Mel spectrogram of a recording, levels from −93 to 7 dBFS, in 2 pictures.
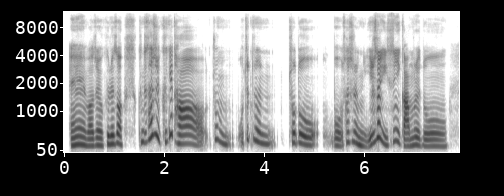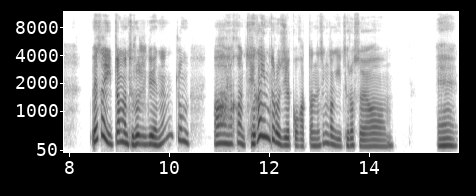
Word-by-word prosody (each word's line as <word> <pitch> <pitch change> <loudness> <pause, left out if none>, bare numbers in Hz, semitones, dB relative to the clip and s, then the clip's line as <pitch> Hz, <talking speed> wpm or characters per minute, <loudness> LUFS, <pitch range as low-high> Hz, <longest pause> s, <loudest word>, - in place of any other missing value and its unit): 예 185 +1 +4
맞아요. 165 +1 +1
그래서 205 +3 +3 0.3
근데 255 -1 -4
사실 385 +1 +4
그게 265 +13 +1
다 210 - +3 0.2
좀 240 -12 -5 0.2
어쨌든 250 - -3 0.3
저도 220 -6 +2 0.4
뭐 165 -1 -2
사실은 245 -8 -1
일상이 235 - +3
있으니까 195 - +1
아무래도 155 -3 -1 0.8
회사의 315 - +5
입장만 235 +3 +2
들어주기에는 200 - 0
좀 280 -8 -4 0.5
아 220 +1 0
약간 210 -1 -4
제가 210 - +3
힘들어질 265 - +2
것 165 -1 -6
같다는 160 +1 -6
생각이 195 -5 -5
들었어요. 155 -2 -5 0.9
예. 165 0 -2
200 Hz, 260 characters per minute, -25 LUFS, 170-245 Hz, 0.9 s, 회사의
